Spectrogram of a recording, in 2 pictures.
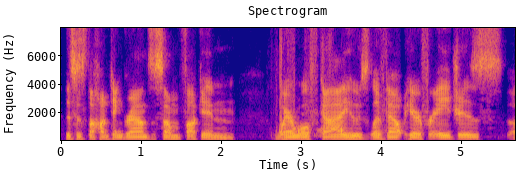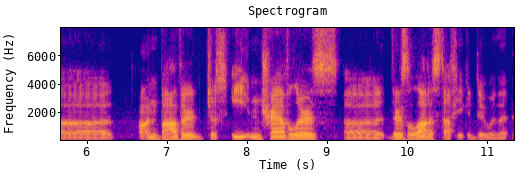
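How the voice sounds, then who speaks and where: A man's voice: medium pitch, unhurried, bright, forceful tone, no echo. A man chatting casually about films as a live stream co-host, rambling and swearing freely. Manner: rambling, profane.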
